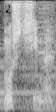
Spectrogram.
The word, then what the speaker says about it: мужчина: Сейчас в русском языке масса буквенных сочетаний, которые произносятся как «ща». Например, «СЧ» – «счастье», «СТЧ» – «жёстче», «ЗЧ» – «резче», «ЗДЧ» – «объездчик», а также «ШЧ» – «веснушчатый» и «ЖЧ» – «мужчина».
